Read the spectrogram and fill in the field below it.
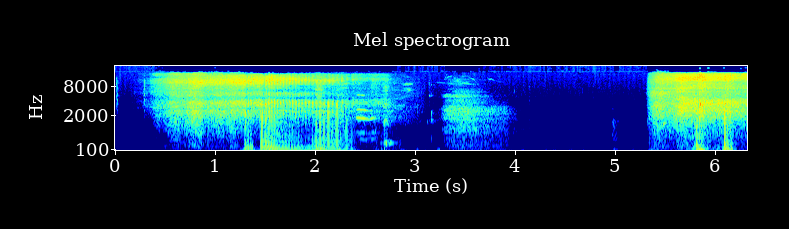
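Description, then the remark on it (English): A man imitates his brother's snoring into the crook of his elbow, with muffled, raspy inhales and hissy, breathy exhales, fairly loud, with a quieter pause before a final rough burst. “He's mimicking his brother's snoring.”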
